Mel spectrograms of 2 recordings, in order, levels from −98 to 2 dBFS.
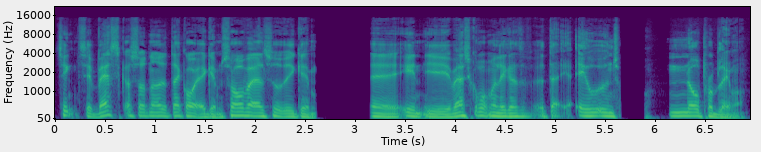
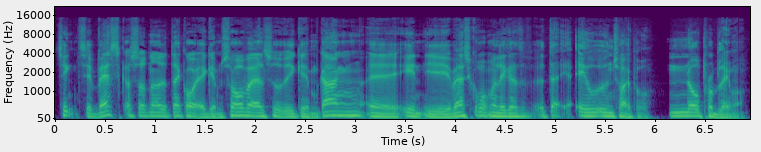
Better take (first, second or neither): second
